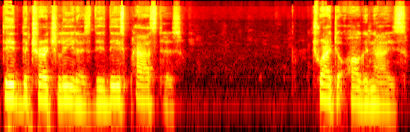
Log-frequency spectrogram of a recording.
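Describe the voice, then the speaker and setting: A man from Jamaica speaking as a commentator in an opinion monologue, slow and deliberate, posing challenging questions. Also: on the high side.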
